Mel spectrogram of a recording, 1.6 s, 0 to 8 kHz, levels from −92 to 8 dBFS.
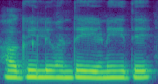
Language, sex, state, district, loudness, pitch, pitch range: Kannada, female, Karnataka, Bidar, -13 LUFS, 175 Hz, 170-175 Hz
